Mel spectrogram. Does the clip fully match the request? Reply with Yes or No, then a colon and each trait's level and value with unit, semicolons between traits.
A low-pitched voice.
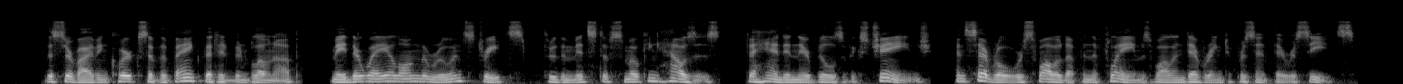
Yes: low, 110 Hz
